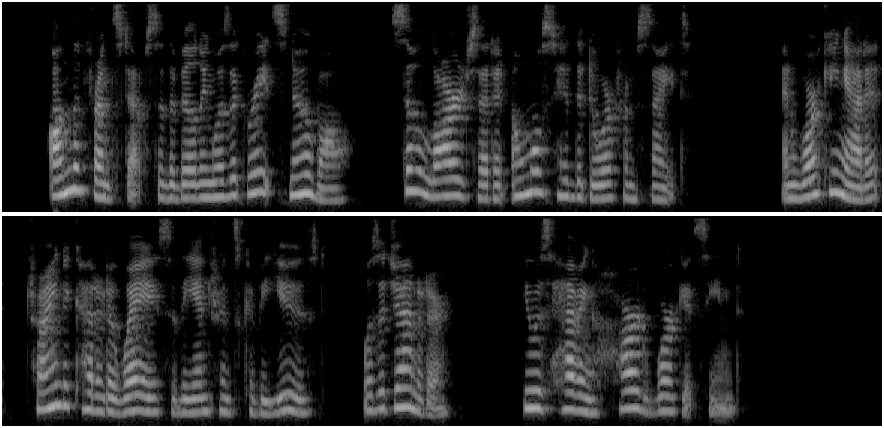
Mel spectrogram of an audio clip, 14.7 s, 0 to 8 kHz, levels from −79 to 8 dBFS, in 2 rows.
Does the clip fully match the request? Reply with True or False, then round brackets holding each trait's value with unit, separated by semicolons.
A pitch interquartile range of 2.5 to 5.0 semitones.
True (3.9 semitones)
